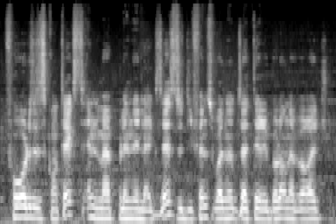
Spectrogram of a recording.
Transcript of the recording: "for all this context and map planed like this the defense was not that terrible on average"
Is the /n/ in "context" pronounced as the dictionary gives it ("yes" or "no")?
no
